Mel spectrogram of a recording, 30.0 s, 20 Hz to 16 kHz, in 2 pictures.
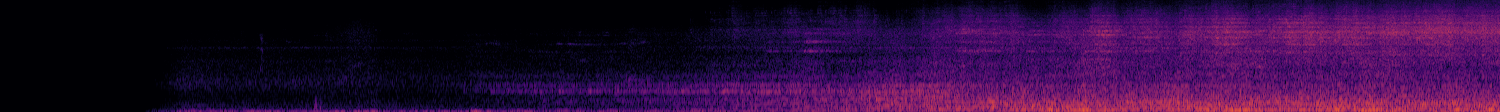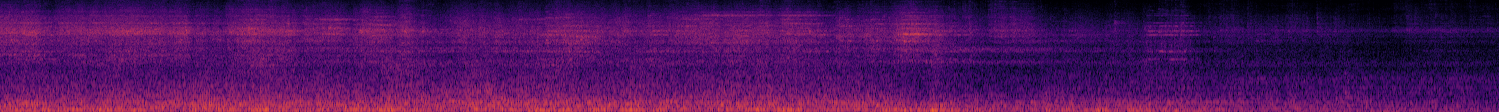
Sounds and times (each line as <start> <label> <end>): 1.6 Subway Train Passing 29.9
4.5 tramway passing in between further away 29.9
